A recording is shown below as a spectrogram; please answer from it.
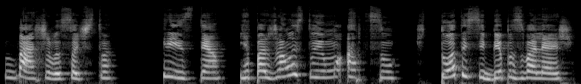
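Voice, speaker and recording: A woman voicing an indignant court lady who speaks sharply and squeakily in an audiobook. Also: measured pace, sharp tone.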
